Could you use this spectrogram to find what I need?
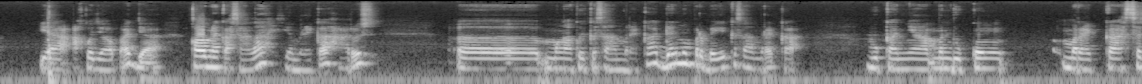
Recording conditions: sounds in the background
